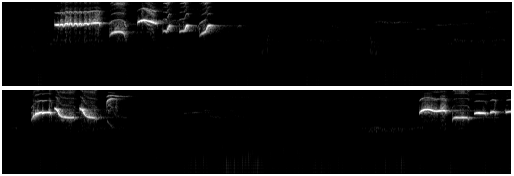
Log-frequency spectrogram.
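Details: Orange-headed thrush, called anis cendana, a bird kept for daily and competition use, sings in steady full voice: three bursts of rich, varied whistles about four seconds apart, each lasting roughly a second, with quiet gaps between.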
